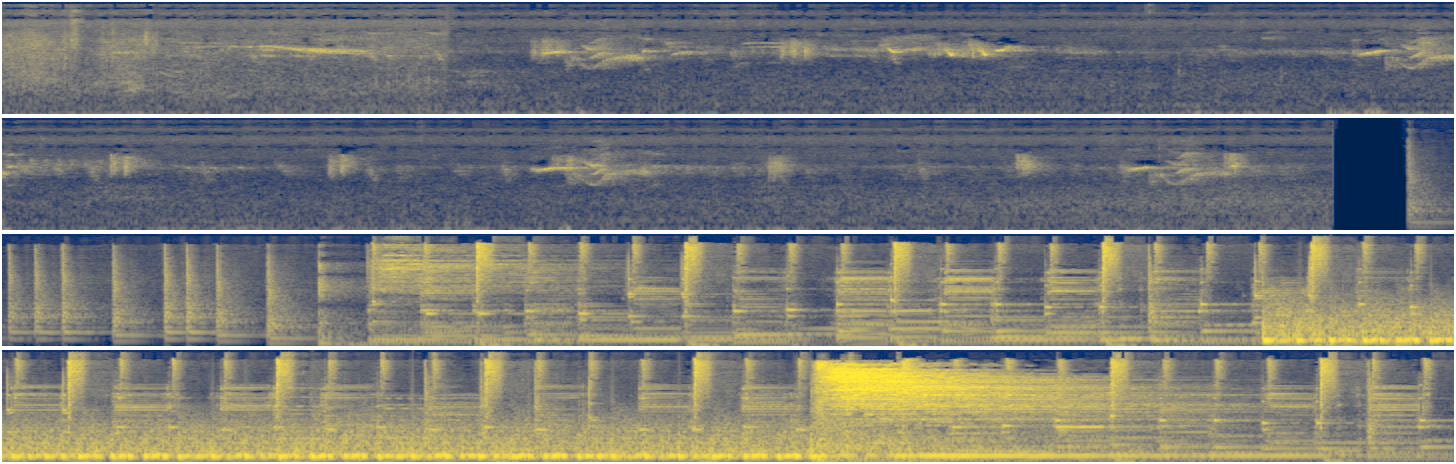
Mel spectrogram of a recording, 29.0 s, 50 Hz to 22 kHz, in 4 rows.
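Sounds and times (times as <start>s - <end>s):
songbird singing: 0.5s - 13.9s.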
